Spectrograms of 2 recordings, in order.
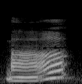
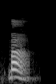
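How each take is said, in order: First: The pitch rises from middle to high. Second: The pitch falls sharply from high to low. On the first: "중간음이 미에서 솔로 올라가는 거죠" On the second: "높은 솔에서 도로 떨어지는 거죠"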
